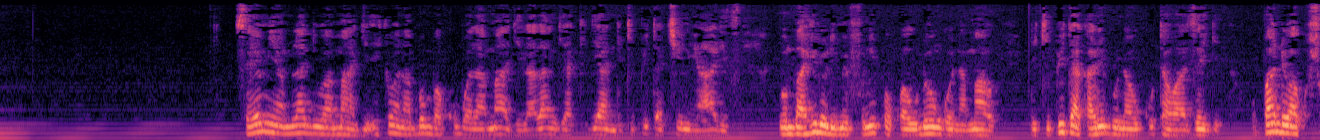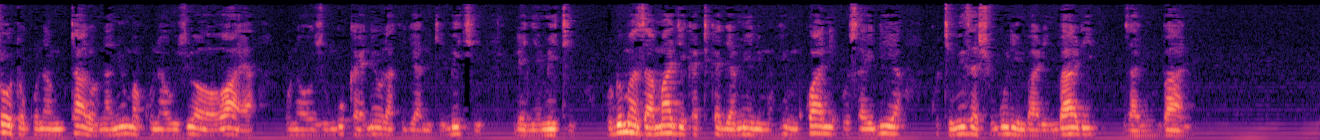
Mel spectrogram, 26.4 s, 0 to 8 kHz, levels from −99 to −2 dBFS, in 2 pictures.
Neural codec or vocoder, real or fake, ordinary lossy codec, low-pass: none; real; MP3, 32 kbps; 7.2 kHz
